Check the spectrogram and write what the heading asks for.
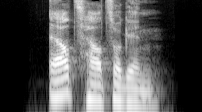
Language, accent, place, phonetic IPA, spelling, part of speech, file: German, Germany, Berlin, [ˈeːɐ̯t͡sˌhɛʁt͡soːɡɪn], Erzherzogin, noun, De-Erzherzogin.ogg
- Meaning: archduchess (daughter or granddaughter of the Emperor of Austria-Hungary)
